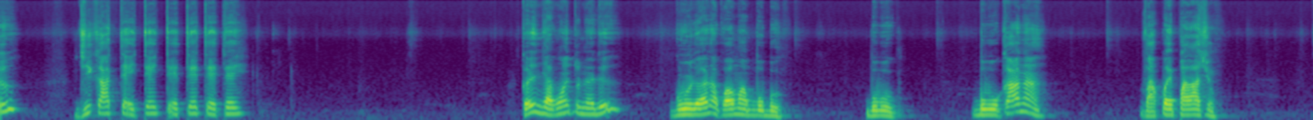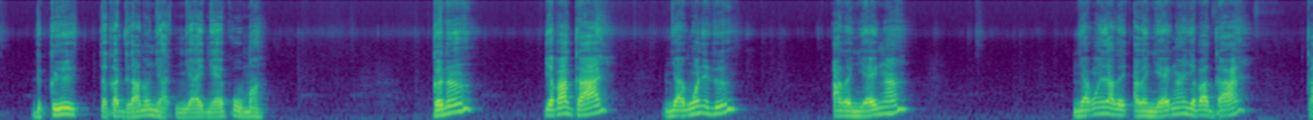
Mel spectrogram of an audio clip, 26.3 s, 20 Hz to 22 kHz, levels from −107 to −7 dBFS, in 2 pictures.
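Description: Nothing technically wrong turns up anywhere in this speech recording, so there's no fault to point to.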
